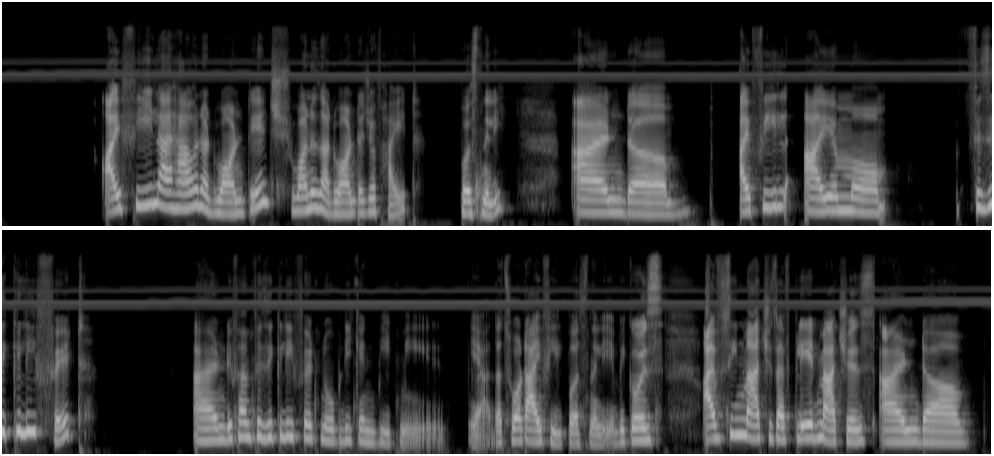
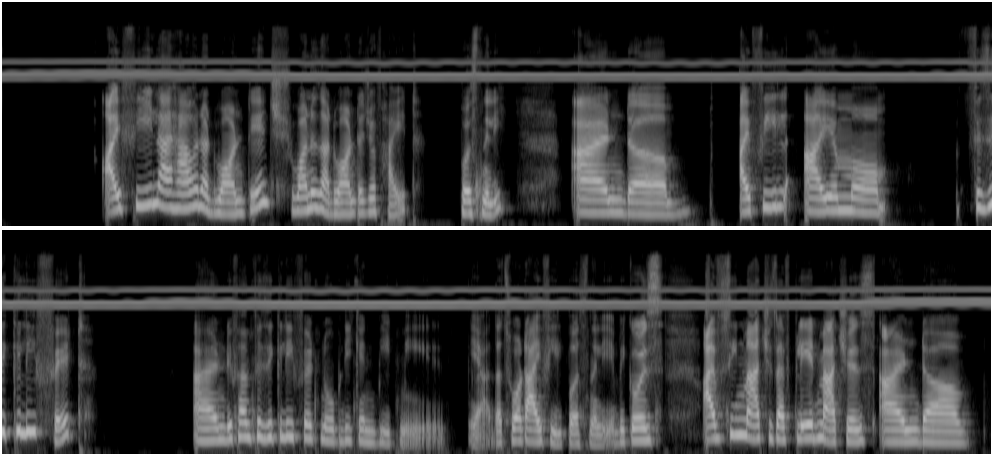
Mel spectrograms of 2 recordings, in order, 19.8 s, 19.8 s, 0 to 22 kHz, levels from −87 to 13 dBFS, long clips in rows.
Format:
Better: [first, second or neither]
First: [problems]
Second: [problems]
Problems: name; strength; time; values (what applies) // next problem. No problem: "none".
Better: first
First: high-pitched whine; faint; throughout; 6.5 kHz, 25 dB below the speech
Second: high-pitched whine; loud; throughout; 6.5 kHz, 9 dB below the speech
